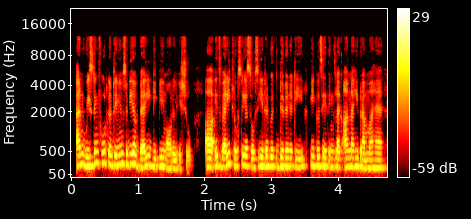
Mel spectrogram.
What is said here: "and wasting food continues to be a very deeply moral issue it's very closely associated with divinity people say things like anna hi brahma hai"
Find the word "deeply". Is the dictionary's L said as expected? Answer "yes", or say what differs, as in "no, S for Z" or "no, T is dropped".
yes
